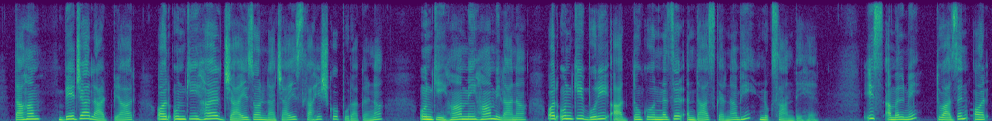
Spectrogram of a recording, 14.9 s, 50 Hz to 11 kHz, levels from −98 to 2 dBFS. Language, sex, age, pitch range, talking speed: Urdu, female, 20-39, 175-245 Hz, 160 wpm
